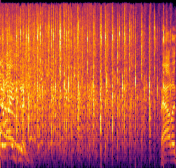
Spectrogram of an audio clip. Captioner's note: audience cheers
